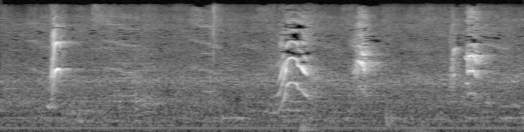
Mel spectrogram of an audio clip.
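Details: Clouded leopard squeaking: four short, high chirp-like squeaks with sharply rising then falling pitch, spaced irregularly over five seconds, the loudest near the start, above a steady low electrical hum.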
